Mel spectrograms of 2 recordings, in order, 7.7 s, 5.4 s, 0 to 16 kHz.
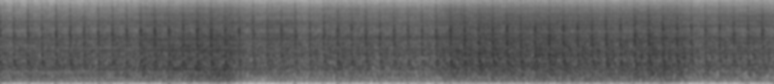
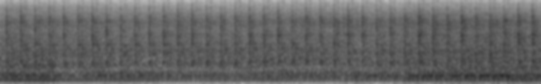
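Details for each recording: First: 1989 Ford F250 5.8L V8 after cleanup, battery and fuel injector wire fixes: loud, steady running with an even, regular pulse and no knock or miss; runs normally, just noisy. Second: Abandoned 1989 Ford F250 5.8L V8 started on a new battery after fuel injector wire repair, never revved: loud, sharp, metallic knocking about three or four per second over the idle; an engine knock, cause not yet known.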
